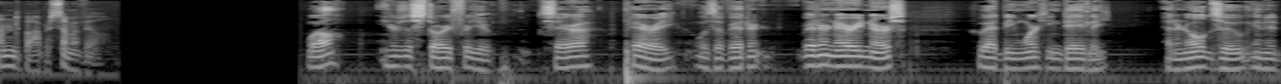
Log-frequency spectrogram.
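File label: ontario, International Dialects of English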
